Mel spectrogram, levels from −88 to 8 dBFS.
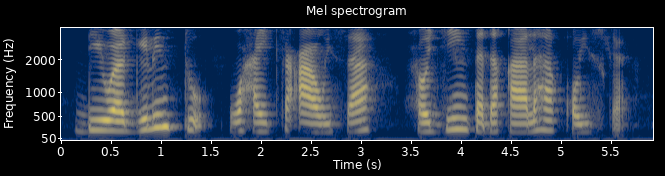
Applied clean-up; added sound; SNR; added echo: none; none; none; none.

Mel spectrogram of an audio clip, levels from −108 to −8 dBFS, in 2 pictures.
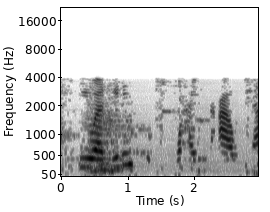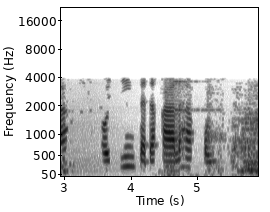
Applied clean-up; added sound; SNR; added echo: classical method spectral subtraction.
